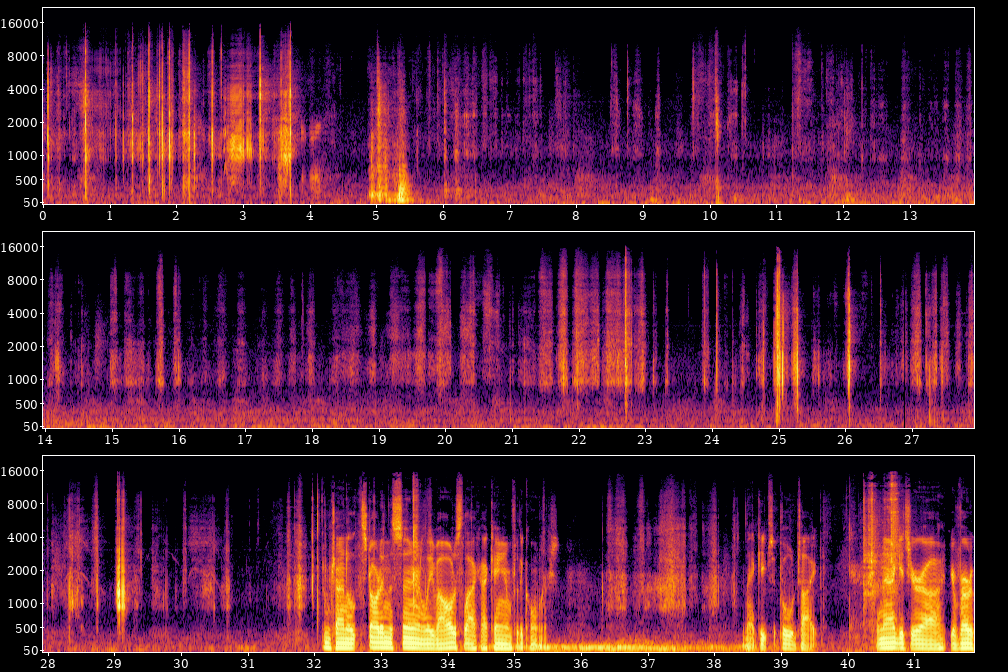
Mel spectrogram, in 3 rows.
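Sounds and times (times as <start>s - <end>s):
vinyl film crinkling and crackling: 0.0s - 4.4s, 22.4s - 39.8s.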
